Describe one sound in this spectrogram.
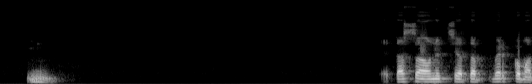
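A middle-aged man speaks calmly through a headset microphone over an online call.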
